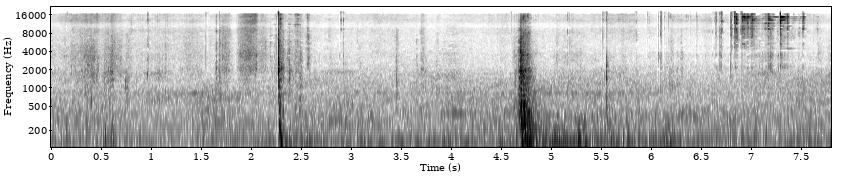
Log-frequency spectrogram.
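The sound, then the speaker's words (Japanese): Bags being loaded into a car on a cold night: two sharp clunks a couple of seconds apart, with light rattling and jingling between them over a steady outdoor background rumble. “車に着いたので荷物置いて”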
